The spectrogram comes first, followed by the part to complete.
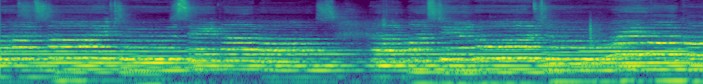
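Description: Small choir of women's voices singing a hymn in long held notes, with a short break for breath about halfway through.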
